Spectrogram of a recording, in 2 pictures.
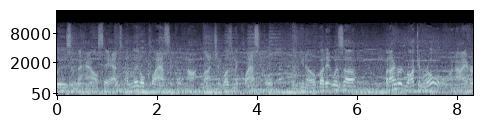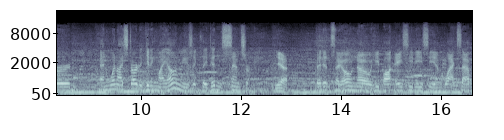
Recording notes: I recorded this podcast on location at Ladyfest Dayton 2015. At the Old Yellow Cab building on 700 E 4th St, Dayton, Ohio 45402.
